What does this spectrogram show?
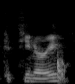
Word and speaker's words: catenary: track um but yes they have a cantenary or as the british say catenary system and um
